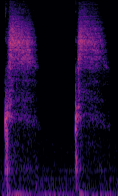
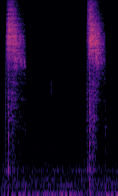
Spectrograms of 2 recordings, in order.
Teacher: there's some delay between the k and the s. Compare with ts, ts, it's immediate.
